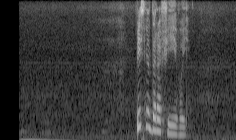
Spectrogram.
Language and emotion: Russian, neutral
